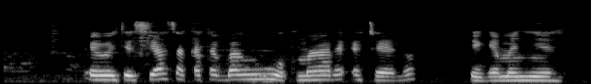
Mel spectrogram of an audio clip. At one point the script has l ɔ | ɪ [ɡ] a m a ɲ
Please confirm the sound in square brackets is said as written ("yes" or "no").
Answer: yes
